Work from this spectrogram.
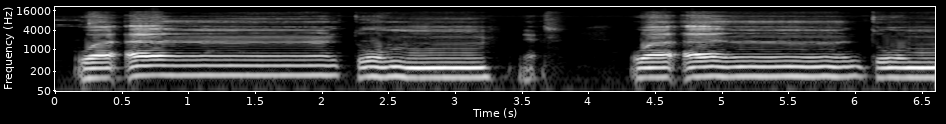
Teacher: Kemudian wa antum, mim mati bertemu mim, yaitu ada bacaan idgham mimi yang dimana suara mimnya ditahan dengan dengan memasukkan yang pertama kepada mim kedua dan ditahan bunyinya sepanjang 2 harakat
